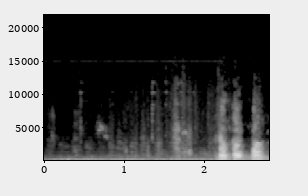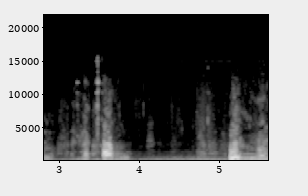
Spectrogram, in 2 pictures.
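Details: Playful Borador guarding its owner from a German Shepherd companion: a quick triple burst of loud barks, then a single bark and a last one after a pause, over low background noise.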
